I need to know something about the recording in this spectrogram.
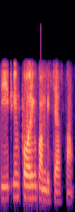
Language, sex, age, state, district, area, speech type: Telugu, male, 18-30, Andhra Pradesh, Srikakulam, rural, conversation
